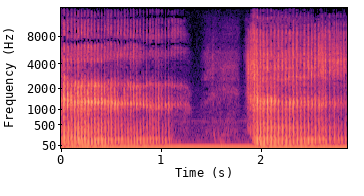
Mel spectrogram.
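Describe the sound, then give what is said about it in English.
Loud, rasping snores, two buzzy drawn-out breaths separated by a brief quiet pause. “That's snoring.”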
